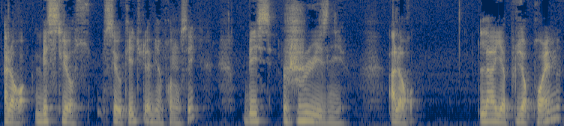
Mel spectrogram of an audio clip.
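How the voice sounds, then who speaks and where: A man teaching pronunciation as he corrects a student, patiently repeating each word slowly. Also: medium pitch, animated, darkish tone, breathy edge. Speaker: Russian language teacher.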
